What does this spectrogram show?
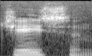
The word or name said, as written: JASON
